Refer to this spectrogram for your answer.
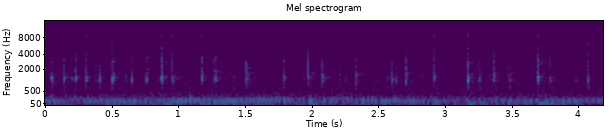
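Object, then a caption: Plastic mechanical keyboard. Fast typing on a compact 60% backlit mechanical keyboard with lit plastic keycaps, both hands tapping the keys with their fingertips. A rapid, uneven stream of short, crisp clicks centered around 1 kHz with bright tops, each dying away almost instantly, sits over a steady low hum.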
